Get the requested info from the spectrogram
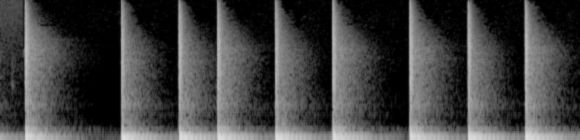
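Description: Soloed kick drum playing a pattern of nine hits, each a sharp attack with a deep boom that dies away. It is a live-recorded kick enhanced with a triggered Addictive Trigger kick sample, its bottom end being boosted by EQ.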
